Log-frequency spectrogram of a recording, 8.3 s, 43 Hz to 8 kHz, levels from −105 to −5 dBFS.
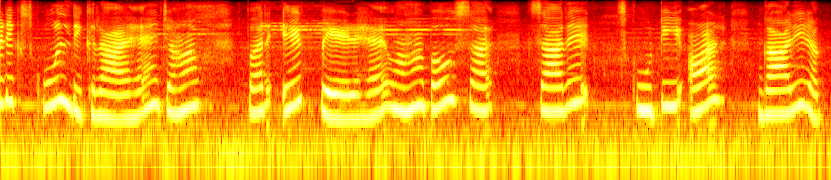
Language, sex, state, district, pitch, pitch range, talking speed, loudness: Hindi, male, Bihar, Araria, 325 Hz, 290-370 Hz, 130 wpm, -16 LUFS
